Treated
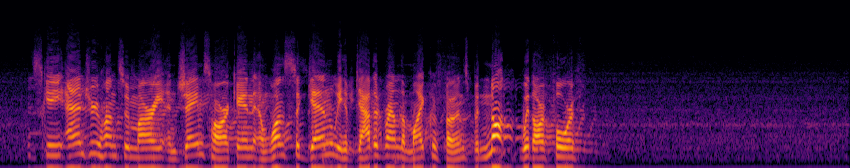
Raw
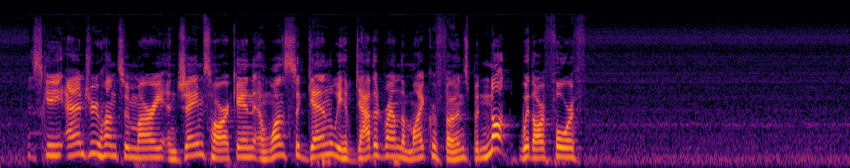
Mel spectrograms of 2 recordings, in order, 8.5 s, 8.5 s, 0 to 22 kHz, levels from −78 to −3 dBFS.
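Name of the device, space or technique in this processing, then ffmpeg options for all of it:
crystal radio: -filter_complex "[0:a]asplit=4[s0][s1][s2][s3];[s1]adelay=117,afreqshift=-34,volume=0.119[s4];[s2]adelay=234,afreqshift=-68,volume=0.0462[s5];[s3]adelay=351,afreqshift=-102,volume=0.018[s6];[s0][s4][s5][s6]amix=inputs=4:normalize=0,highpass=390,lowpass=2800,aeval=exprs='if(lt(val(0),0),0.708*val(0),val(0))':c=same,volume=1.68"

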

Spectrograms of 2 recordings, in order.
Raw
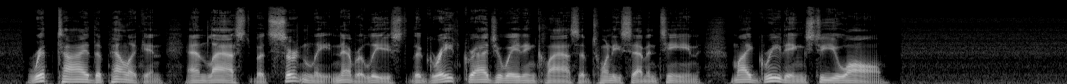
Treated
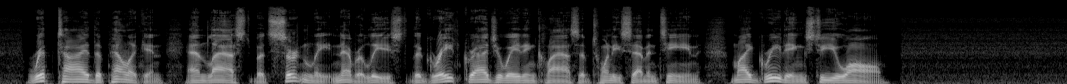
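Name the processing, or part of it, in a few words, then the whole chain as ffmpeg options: one-band saturation: -filter_complex "[0:a]acrossover=split=460|4900[s0][s1][s2];[s1]asoftclip=type=tanh:threshold=0.178[s3];[s0][s3][s2]amix=inputs=3:normalize=0"

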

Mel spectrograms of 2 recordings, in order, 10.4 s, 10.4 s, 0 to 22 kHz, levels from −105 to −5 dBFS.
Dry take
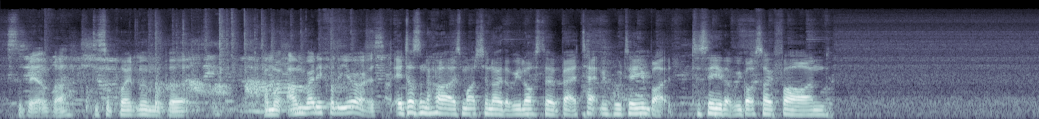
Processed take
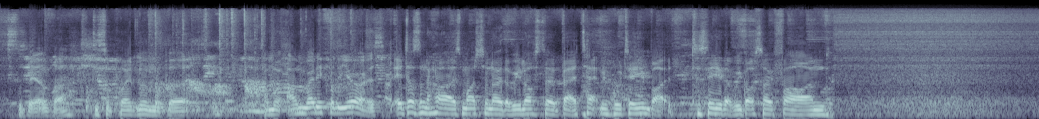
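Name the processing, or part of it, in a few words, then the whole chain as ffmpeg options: FM broadcast chain: -filter_complex "[0:a]highpass=42,dynaudnorm=f=110:g=17:m=4.47,acrossover=split=700|3000[s0][s1][s2];[s0]acompressor=threshold=0.112:ratio=4[s3];[s1]acompressor=threshold=0.0355:ratio=4[s4];[s2]acompressor=threshold=0.00562:ratio=4[s5];[s3][s4][s5]amix=inputs=3:normalize=0,aemphasis=mode=production:type=50fm,alimiter=limit=0.237:level=0:latency=1:release=99,asoftclip=type=hard:threshold=0.15,lowpass=f=15000:w=0.5412,lowpass=f=15000:w=1.3066,aemphasis=mode=production:type=50fm,volume=0.562"

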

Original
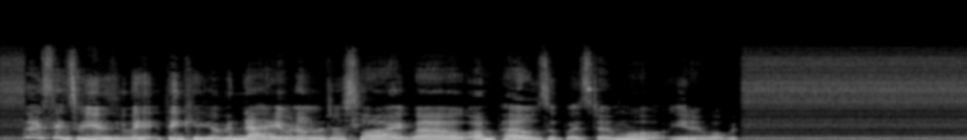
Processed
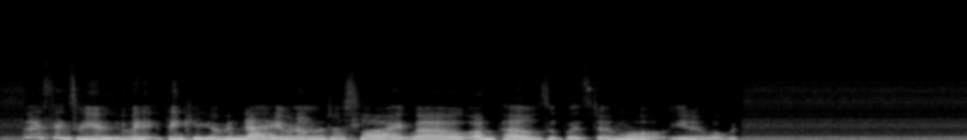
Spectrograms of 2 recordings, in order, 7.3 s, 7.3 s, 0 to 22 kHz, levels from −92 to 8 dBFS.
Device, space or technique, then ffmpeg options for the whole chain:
phone in a pocket: -af "lowpass=3100,highshelf=f=2400:g=-10,volume=1.19"

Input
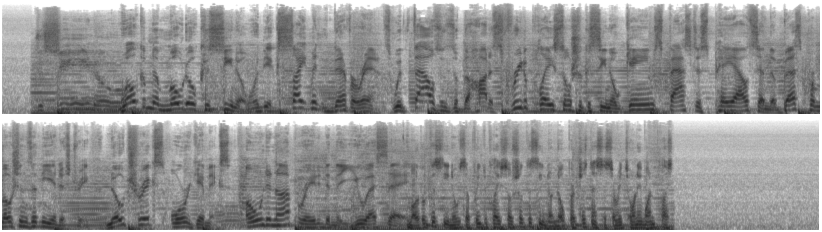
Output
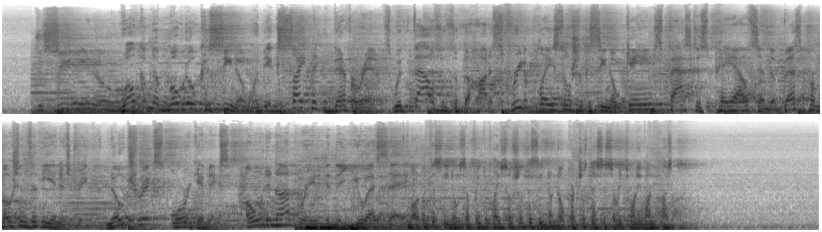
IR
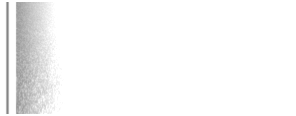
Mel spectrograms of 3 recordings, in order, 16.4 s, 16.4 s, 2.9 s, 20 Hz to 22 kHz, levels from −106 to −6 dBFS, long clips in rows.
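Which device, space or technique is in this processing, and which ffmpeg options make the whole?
bathroom: -filter_complex "[0:a]asplit=3[s0][s1][s2];[s0]afade=t=out:st=11.19:d=0.02[s3];[s1]asubboost=boost=6:cutoff=130,afade=t=in:st=11.19:d=0.02,afade=t=out:st=11.73:d=0.02[s4];[s2]afade=t=in:st=11.73:d=0.02[s5];[s3][s4][s5]amix=inputs=3:normalize=0[s6];[1:a]atrim=start_sample=2205[s7];[s6][s7]afir=irnorm=-1:irlink=0,asplit=7[s8][s9][s10][s11][s12][s13][s14];[s9]adelay=86,afreqshift=42,volume=0.126[s15];[s10]adelay=172,afreqshift=84,volume=0.0767[s16];[s11]adelay=258,afreqshift=126,volume=0.0468[s17];[s12]adelay=344,afreqshift=168,volume=0.0285[s18];[s13]adelay=430,afreqshift=210,volume=0.0174[s19];[s14]adelay=516,afreqshift=252,volume=0.0106[s20];[s8][s15][s16][s17][s18][s19][s20]amix=inputs=7:normalize=0,equalizer=f=130:w=1.1:g=11.5,volume=1.26"

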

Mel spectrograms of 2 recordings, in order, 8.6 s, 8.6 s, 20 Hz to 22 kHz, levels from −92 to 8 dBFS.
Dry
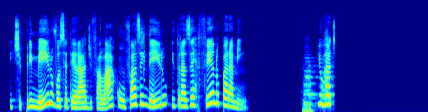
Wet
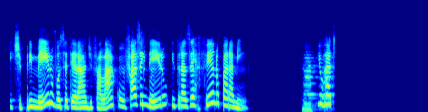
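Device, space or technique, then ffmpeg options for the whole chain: guitar amplifier with harmonic tremolo: -filter_complex "[0:a]asettb=1/sr,asplit=3[s0][s1][s2];[s0]atrim=end=2.284[s3];[s1]atrim=start=2.28:end=2.85,asetpts=PTS-STARTPTS,afade=t=in:d=0.004:c=qsin,afade=t=out:st=0.566:d=0.004:c=qsin,tiltshelf=f=730:g=-8[s4];[s2]atrim=start=2.846[s5];[s3][s4]acrossfade=d=0.004:c1=hsin:c2=qsin[s6];[s6][s5]acrossfade=d=0.004:c1=qsin:c2=hsin,acrossover=split=490[s7][s8];[s7]aeval=exprs='val(0)*(1-0.5/2+0.5/2*cos(2*PI*1.7*n/s))':c=same[s9];[s8]aeval=exprs='val(0)*(1-0.5/2-0.5/2*cos(2*PI*1.7*n/s))':c=same[s10];[s9][s10]amix=inputs=2:normalize=0,asoftclip=type=tanh:threshold=0.126,highpass=110,equalizer=f=120:t=q:w=4:g=8,equalizer=f=170:t=q:w=4:g=9,equalizer=f=320:t=q:w=4:g=-5,equalizer=f=780:t=q:w=4:g=-9,equalizer=f=1800:t=q:w=4:g=9,equalizer=f=2800:t=q:w=4:g=7,lowpass=f=4200:w=0.5412,lowpass=f=4200:w=1.3066"

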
